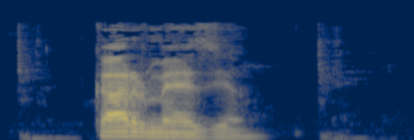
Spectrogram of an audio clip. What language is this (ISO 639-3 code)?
por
